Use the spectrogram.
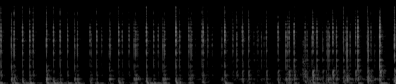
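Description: Long metallic nails tap rapidly near the top of a flat, solid, dark painted wooden heart-shaped plaque. The result is a quiet, steady run of crisp, dry, bright clicks that stop instantly, with almost no low end, much like fast typing on a keyboard.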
